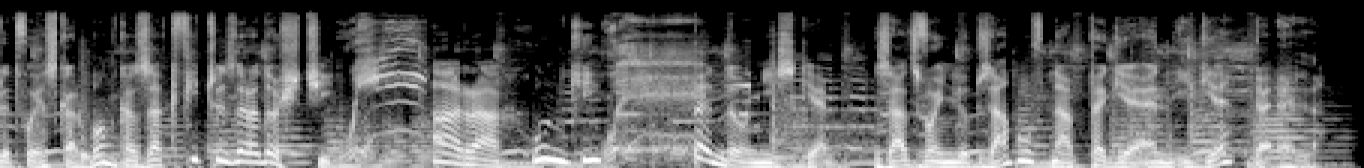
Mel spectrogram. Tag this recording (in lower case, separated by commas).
music, oink, speech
